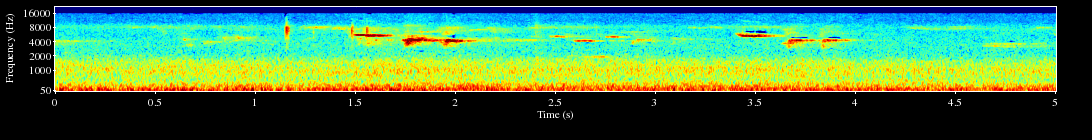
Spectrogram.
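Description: Small birds chirping: short high calls, a cluster about one and a half seconds in and another around three and a half seconds, over a faint low outdoor rumble.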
